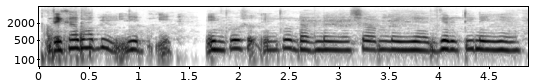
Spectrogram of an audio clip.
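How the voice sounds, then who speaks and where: A woman's voice: fairly high pitch, little pitch movement, normal speed, a little mellow, dull audio, slight background noise, lightly acted. A woman voicing a bossy, sulky tomboyish young woman, making petulant threats in a storybook reading. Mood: complaining.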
